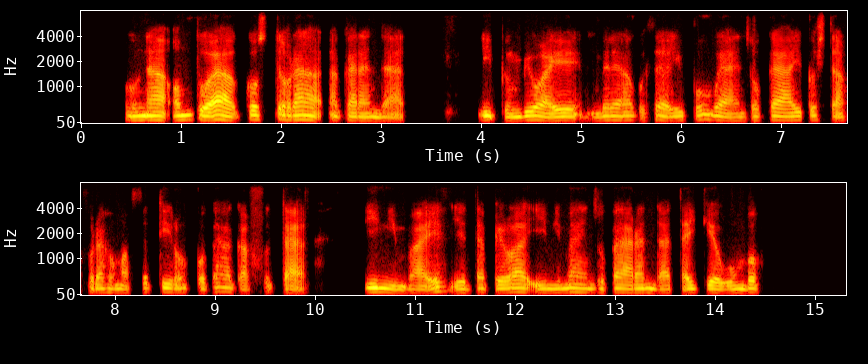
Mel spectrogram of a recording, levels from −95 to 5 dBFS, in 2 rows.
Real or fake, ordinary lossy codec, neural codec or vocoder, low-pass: fake; Opus, 16 kbps; codec, 24 kHz, 0.9 kbps, WavTokenizer, medium speech release version 1; 7.2 kHz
